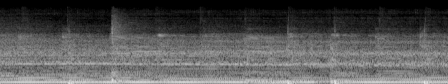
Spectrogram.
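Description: Instrumental heavy progressive rock: a sustained low bass note under distorted held chords, with a few sharp drum hits.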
